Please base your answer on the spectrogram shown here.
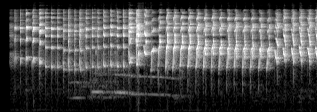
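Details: Fighter-type lovebird giving a long, emotional chattering trill used to provoke other lovebirds into answering: rapid, evenly pulsed high buzzy notes about eight per second, growing louder midway, with faint lower drawn-out whistles beneath.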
